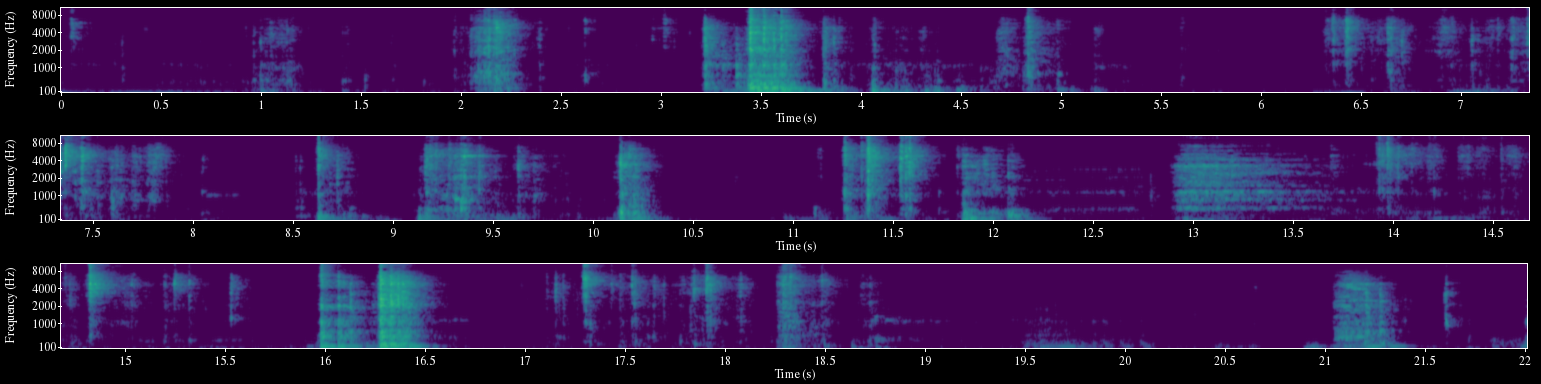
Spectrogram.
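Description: Crunching of a crisp chip being bitten and chewed, in about a dozen short, irregular bursts.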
